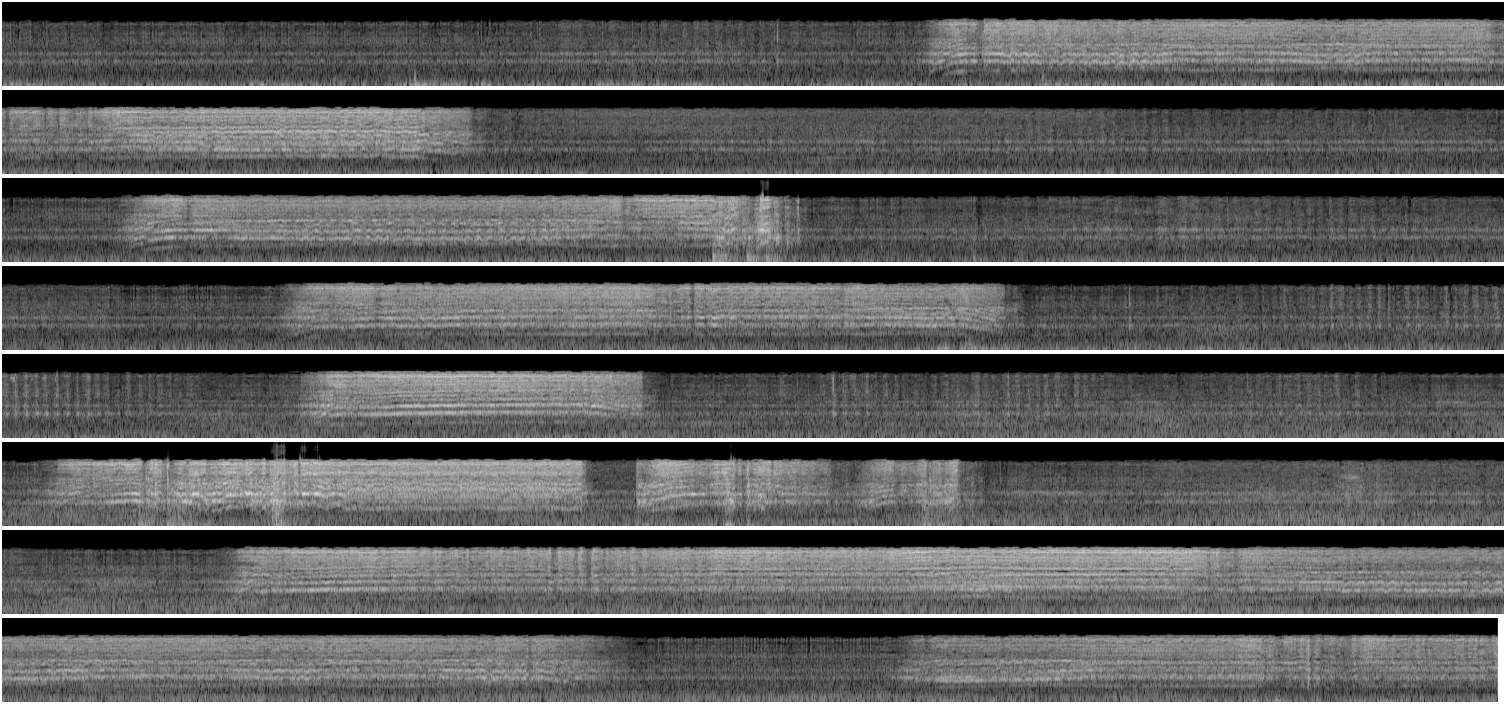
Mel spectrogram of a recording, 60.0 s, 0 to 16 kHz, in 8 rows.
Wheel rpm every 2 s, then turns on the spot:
10, 20, 100, 160, 130, 10, 20, 30, 150, 70, 20, 20, 140, 110, 20, 40, 80, 20, 20, 160, 120, 30, 10, 120, 160, 160, 160, 100, 50, 160.
2-4 10-14 18-22 28-30 32-36 42-46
